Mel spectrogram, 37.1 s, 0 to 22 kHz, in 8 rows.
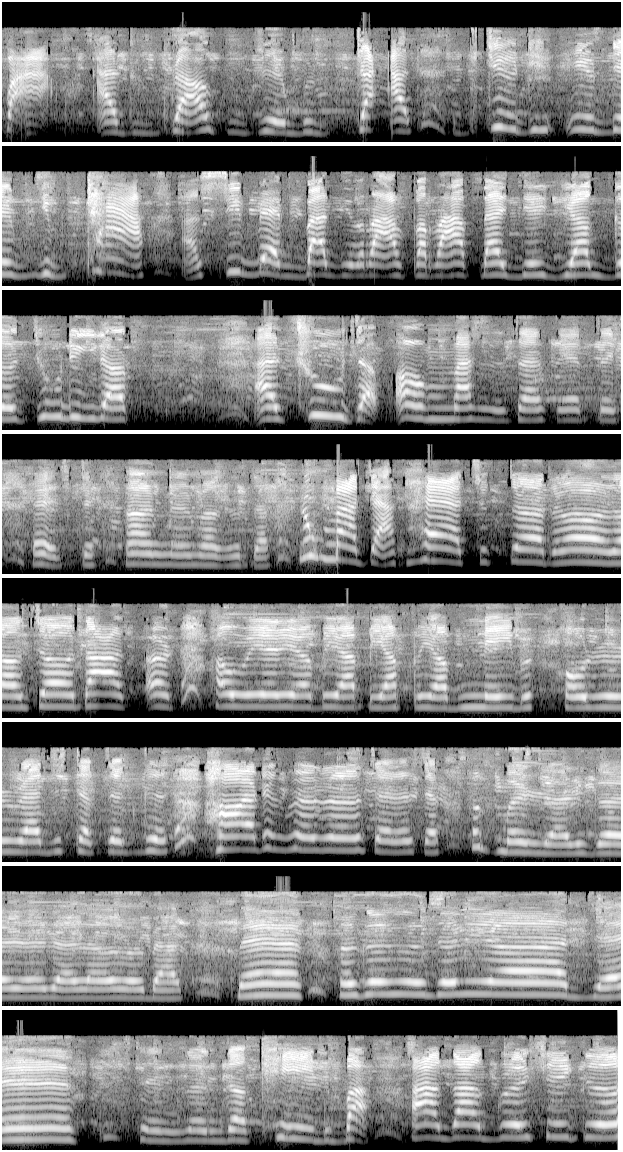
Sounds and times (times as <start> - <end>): Child singing: 0.0 - 10.3, 11.2 - 37.1
Music: 0.0 - 37.1.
